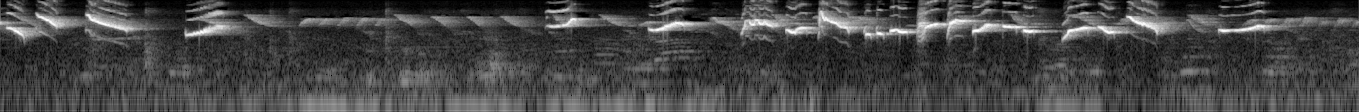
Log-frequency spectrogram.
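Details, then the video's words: Oriental white-eye, intended to prompt rough twittering and beak opening: dense, excited high chirping and twittering in quick, irregular bursts, loud throughout with brief pauses, over faint low hum. "TERAPI PLECI AGAR NGERIWIK KASAR DAN BUKA PARUH"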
